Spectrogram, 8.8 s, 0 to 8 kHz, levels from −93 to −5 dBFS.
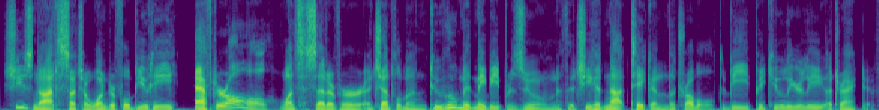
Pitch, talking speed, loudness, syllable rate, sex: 115 Hz, 210 wpm, -23 LUFS, 5.6 syllables/s, male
